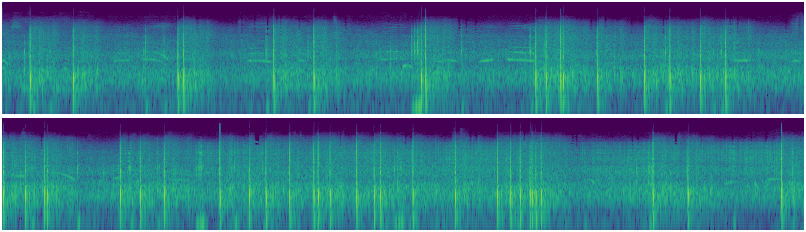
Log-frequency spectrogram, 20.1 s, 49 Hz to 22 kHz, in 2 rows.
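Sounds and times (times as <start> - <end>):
fireworks bursting with sharp bangs: 0.0 - 20.0.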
